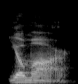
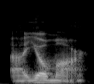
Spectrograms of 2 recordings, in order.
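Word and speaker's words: יֹאמַר: And in fact, in this particular situation, you don't have to know this, the aleph is quiescent, which means it goes quiet. Again, so we just say yo, yomar, yomar.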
